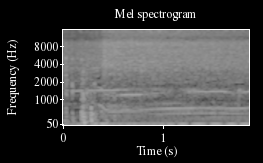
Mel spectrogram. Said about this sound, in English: I'm rolling down the window so you'll hear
